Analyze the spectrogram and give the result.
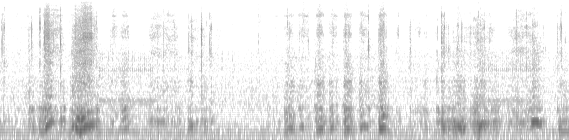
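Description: A cotton swab scrubs quickly between the keycaps of a black plastic laptop keyboard to clean it. It makes quiet bursts of small clicks and soft, papery rubbing in an uneven, patter-like rhythm, with brief pauses between strokes.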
